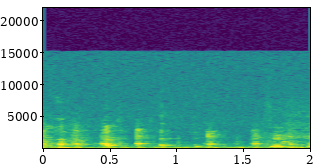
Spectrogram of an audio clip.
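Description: Men laughing quietly and breathlessly in short, irregular gasps, right after a bout of louder laughter.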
